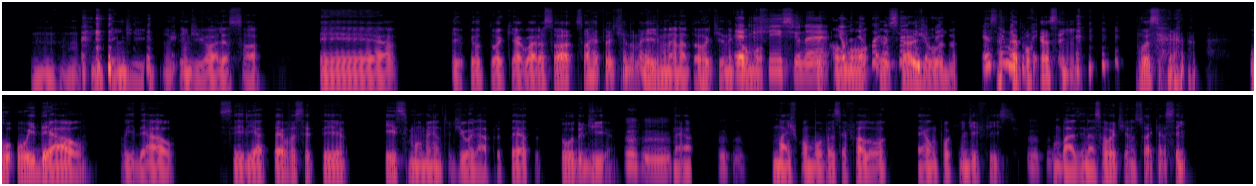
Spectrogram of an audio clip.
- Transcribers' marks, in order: laugh; chuckle; laughing while speaking: "você"
- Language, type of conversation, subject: Portuguese, advice, Como posso incluir cuidados pessoais na minha rotina diária para melhorar a saúde mental e reduzir o estresse?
